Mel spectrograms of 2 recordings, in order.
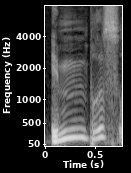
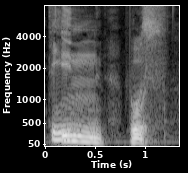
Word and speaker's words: Inbus: Häufig wird der Name durch Assimilation entgegen der markenrechtlichen korrekten Schreibung Inbus ausgesprochen. Also mit M spricht man es häufig. Der Name leitet sich von. Also, äh, genau, ich, kenne, ich habe ihn kennengelernt als Imbus und dann habe ich gelernt, es heißt eigentlich Inbus.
